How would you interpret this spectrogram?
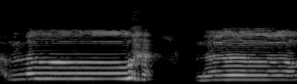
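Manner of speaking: lightly voiced cow moo. Shown as a demonstration. Teacher mooing gently for kids in cow pose. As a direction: give a mock moo. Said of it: "what sound does a cow make?".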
